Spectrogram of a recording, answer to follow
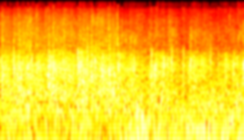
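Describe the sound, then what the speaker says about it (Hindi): An audience at a government appointment-letter ceremony applauding, a dense continuous wash of many hands clapping, steady and moderately loud throughout with no speech. "तालियां लगातार हो, जोश से भरेंगी।"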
